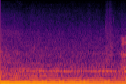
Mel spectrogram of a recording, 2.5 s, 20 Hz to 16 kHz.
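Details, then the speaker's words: Honda Prelude after swapping the B21A1 for a B20A5 engine: low, steady, smooth idle rumble with no knocks or ticks. Idling normally, "purring." "she's purring you don't think sounds good"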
